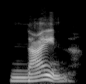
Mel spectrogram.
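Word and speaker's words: nein: have remember this one your diphthong e and i so we said there always look at the last letter there i so e and i put together is pronounced as i so we have here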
